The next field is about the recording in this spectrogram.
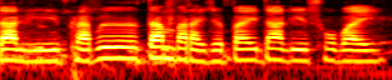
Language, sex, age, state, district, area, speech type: Bodo, female, 60+, Assam, Udalguri, rural, spontaneous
